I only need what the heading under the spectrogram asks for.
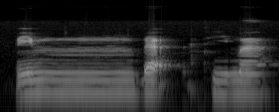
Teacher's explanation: Mimba dima, tidak boleh mangap, tidak boleh membuka bibir, harus dirapatkan kedua bibir dan mendengung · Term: iklab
